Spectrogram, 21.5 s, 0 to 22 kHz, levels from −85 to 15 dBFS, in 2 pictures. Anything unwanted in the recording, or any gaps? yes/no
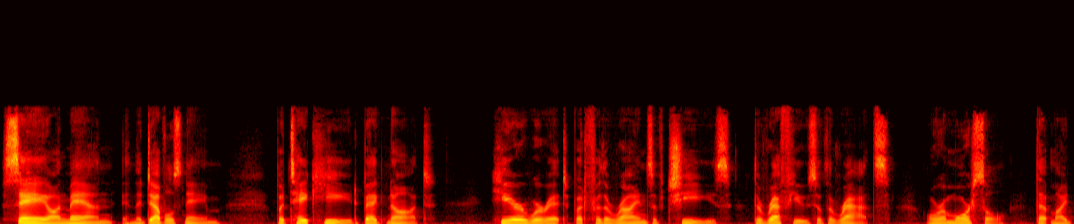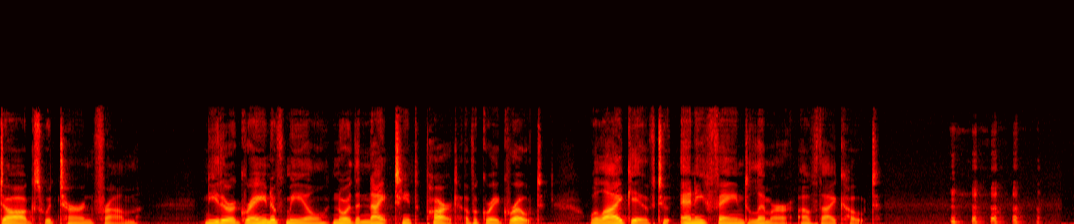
yes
